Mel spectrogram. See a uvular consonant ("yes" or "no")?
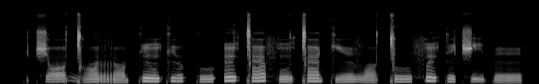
no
